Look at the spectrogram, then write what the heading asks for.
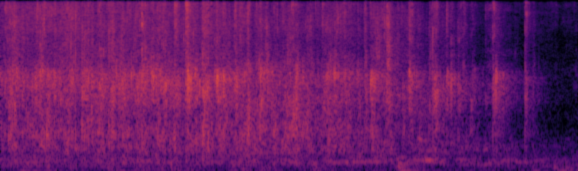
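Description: A crowd applauds steadily, dense overlapping claps at moderate volume that thin out and fade toward the end.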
